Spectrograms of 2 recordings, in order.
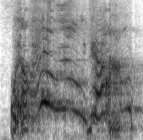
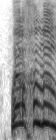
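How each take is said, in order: First: It is said in a put-on girl voice. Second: It is said in a normal voice. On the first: "let's try the girl voice" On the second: "We're going back"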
